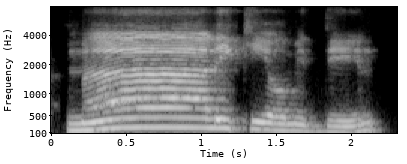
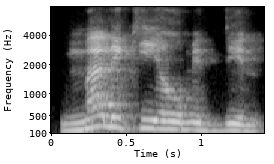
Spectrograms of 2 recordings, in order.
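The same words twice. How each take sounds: First: The vowel after the M is drawn out long. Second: The vowel after the M is kept short. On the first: It means owner or ruler. "Bisa dibaca panjang mimnya, dua harokat" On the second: It means king. "pendek semua"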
